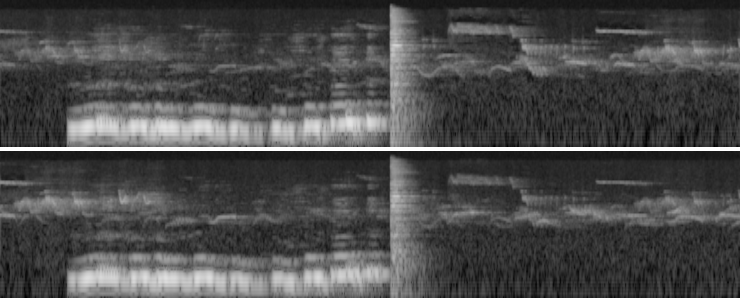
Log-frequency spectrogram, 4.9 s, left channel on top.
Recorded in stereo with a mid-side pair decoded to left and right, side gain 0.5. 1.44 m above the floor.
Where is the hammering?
45° left, 0.5 m.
